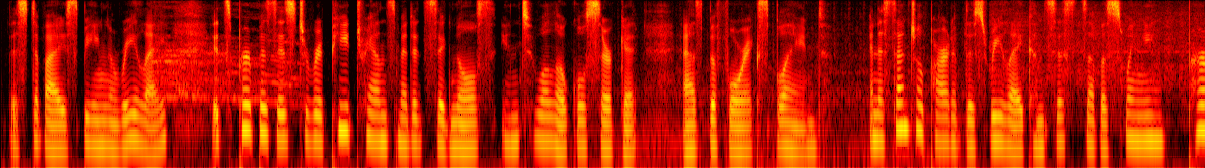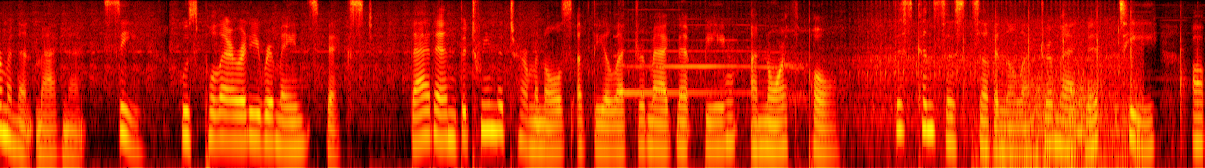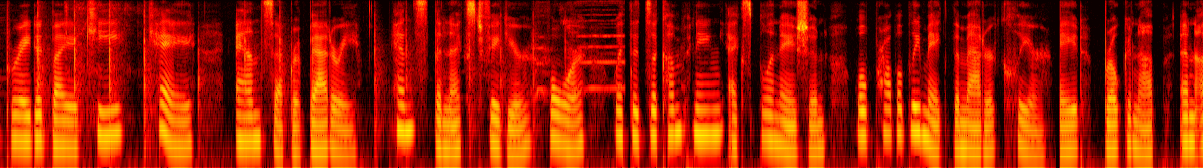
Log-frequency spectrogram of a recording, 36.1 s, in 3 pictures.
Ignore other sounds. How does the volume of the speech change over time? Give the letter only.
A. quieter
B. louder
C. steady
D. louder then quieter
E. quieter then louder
C.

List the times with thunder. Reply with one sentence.
You can hear the thunder from 21.8 to 23.5 s.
